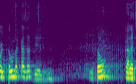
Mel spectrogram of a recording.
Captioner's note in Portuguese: risos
